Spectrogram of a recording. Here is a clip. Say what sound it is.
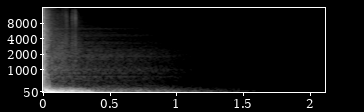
kik9b-wet
experimental, hits, idm, kit, techno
